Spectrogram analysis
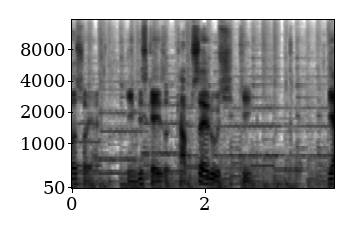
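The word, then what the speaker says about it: カプセル式: Okay, the accent is before shiki itself, so yeah, in this case, kapseru shiki.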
